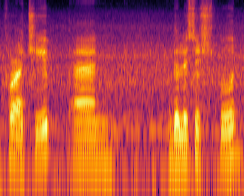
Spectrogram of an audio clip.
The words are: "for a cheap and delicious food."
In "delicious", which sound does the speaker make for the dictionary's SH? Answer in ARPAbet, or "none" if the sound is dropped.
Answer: S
